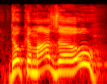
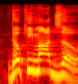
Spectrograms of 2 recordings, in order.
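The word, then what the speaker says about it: δοκιμάζω: the word here examine dokomazo a pronunciation is a little off there but I'll just keep moving be dag defines it as this as critically examining something to determine its genuineness dokimazo there you go that's a little bit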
